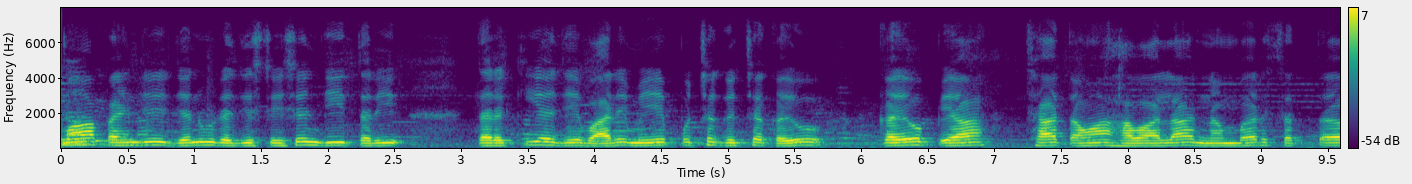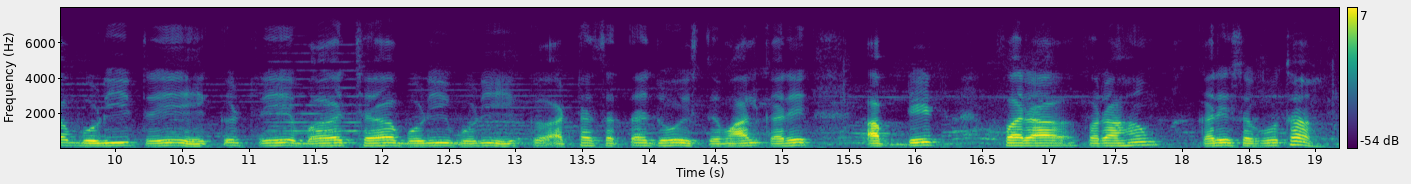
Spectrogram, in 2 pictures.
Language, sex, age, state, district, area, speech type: Sindhi, female, 60+, Uttar Pradesh, Lucknow, urban, read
